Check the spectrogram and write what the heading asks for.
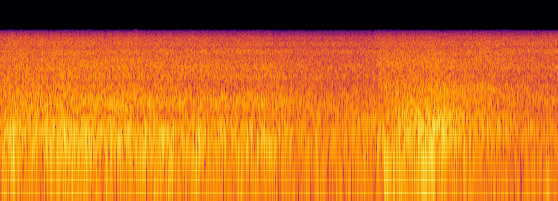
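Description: Sea surf washing onto the beach, mixed with wind rumbling on the microphone; a wave swells louder about four seconds in.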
